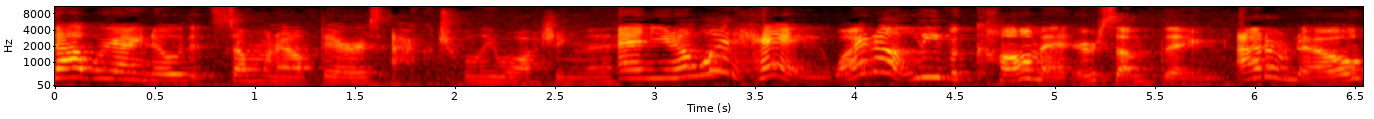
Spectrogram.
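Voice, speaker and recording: Speaking fairly quickly with hardly any pauses, a woman is heard through audible room echo and noticeable background noise. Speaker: book reviewer on video channel. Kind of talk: casual video review. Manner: fast; animated.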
